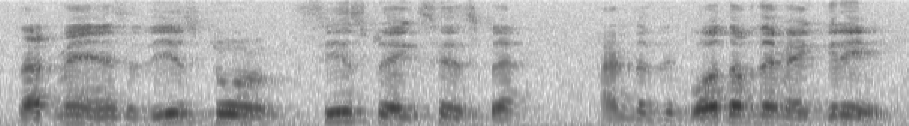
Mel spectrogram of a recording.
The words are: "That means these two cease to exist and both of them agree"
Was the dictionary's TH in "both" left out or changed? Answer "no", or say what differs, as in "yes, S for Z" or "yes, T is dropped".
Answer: yes, T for TH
